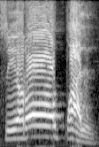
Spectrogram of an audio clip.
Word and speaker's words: الصراط: Huruf ta ini pengucapannya ada keluar lidah sedikit. Sama seperti pengucapan huruf sa. Abatasa, sa, to. Jadi ketika kita baca siratal, siratal, kalau tidak ada keluar lidah, bisa jadi dia menjadi huruf ta.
